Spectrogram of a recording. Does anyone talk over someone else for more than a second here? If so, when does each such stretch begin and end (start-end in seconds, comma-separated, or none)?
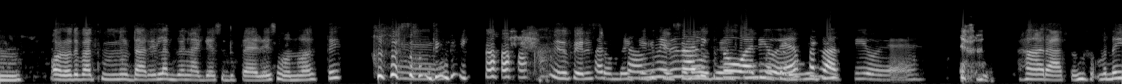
6.0-8.4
